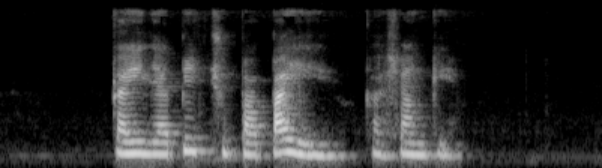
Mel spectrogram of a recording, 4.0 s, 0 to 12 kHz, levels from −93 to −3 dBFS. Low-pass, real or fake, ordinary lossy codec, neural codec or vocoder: 9.9 kHz; real; Opus, 32 kbps; none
